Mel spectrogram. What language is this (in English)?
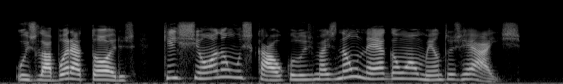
Portuguese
